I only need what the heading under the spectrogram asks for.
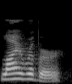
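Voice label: "lyrebird", English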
